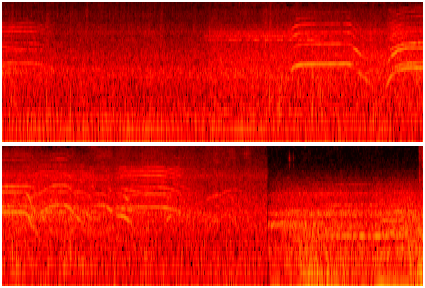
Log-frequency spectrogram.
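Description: Music video soundtrack playing through the reaction: a run of short sliding notes that each rise and fall over a low background hum, changing near the end to a deeper bass as the scene cuts.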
